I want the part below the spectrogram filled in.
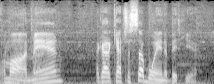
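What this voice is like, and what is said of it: Put-on New York accent. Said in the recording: “Why do you sound like you're from Brooklyn, New York? ... Using a Jersey accent ... Sounds more like ... Boston ... now you sound like you're from New York”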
